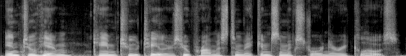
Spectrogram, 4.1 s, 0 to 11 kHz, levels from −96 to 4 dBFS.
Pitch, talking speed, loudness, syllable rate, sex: 115 Hz, 205 wpm, -18 LUFS, 5.9 syllables/s, male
